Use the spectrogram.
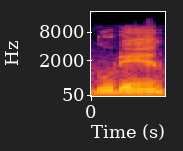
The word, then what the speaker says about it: boudin: The N is silent. Boudin instead of boudin, or boudin.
